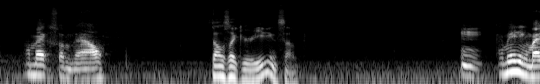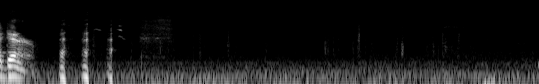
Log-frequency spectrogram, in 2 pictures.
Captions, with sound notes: I'll make some now. Sounds like you're eating some. I'm eating my dinner. [LAUGHS]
